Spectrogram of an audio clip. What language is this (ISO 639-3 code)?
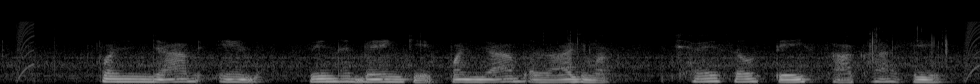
hne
